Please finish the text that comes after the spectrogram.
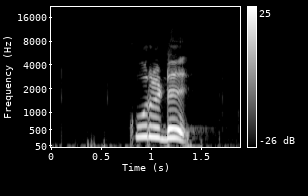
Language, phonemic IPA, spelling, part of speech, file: Tamil, /kʊɾʊɖɯ/, குருடு, adjective / noun, Ta-குருடு.ogg
- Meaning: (adjective) blind; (noun) 1. blindness, absence of vision 2. dimness, opacity (of gems) 3. a blind, ignorant person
